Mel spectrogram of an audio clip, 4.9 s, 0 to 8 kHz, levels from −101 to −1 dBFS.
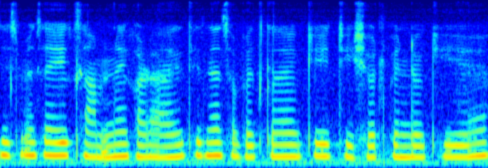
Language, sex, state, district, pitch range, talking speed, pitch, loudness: Hindi, female, Bihar, Madhepura, 205-230 Hz, 145 wpm, 215 Hz, -38 LUFS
